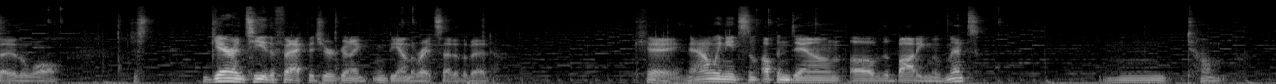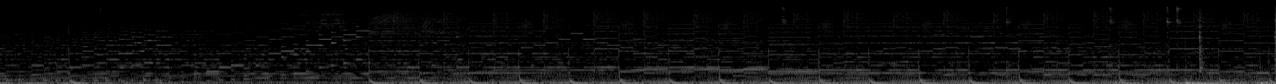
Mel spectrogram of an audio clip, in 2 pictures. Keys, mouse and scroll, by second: 0.5 click, 1.0 space, 3.2 space, 4.0 click, 4.6 space, 6.5 space, 7.6 right click, 10.0-20.6 drag, 22.8-23.9 drag, 24.4 click, 24.6 space, 25.3 space.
